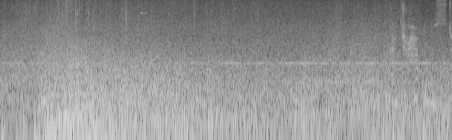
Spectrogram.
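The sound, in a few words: thunderstorm from the video game Life Is Strange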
